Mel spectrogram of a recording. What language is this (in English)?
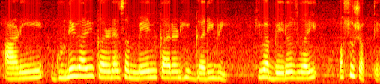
Marathi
